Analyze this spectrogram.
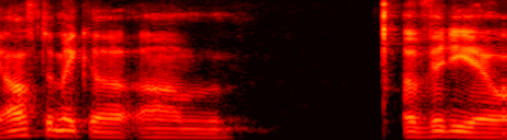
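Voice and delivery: normal talking voice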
